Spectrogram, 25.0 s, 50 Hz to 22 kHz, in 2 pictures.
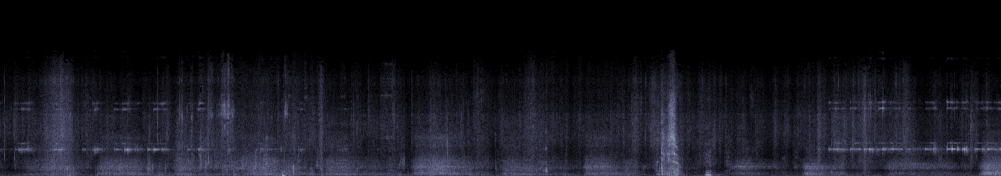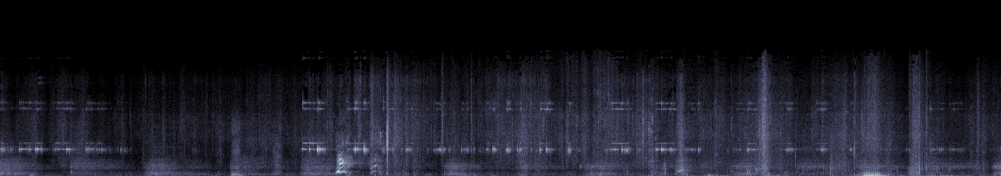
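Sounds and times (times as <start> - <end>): pulsing ringing tone: 0.0 - 4.4, 10.1 - 14.1, 16.3 - 25.0.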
